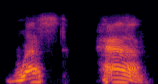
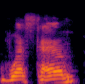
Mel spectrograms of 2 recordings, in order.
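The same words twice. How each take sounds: First: Both words get full, equal weight. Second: West is rushed and Ham gets the weight. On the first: This is how locals say the name. The speaker calls it right. "two big like like words right there" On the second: This is how some outsiders say the name. The speaker calls it wrong. "they're like rushing the West"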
